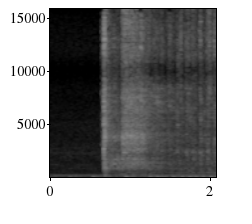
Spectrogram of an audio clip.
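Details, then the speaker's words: Motorcycle revived after sitting 20+ years, cylinder exhaust temps within about 15 degrees; restarted with key and start button, brief starter whir then catches almost instantly into even idle — normal starting. "it just pops right off and runs amazingly."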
